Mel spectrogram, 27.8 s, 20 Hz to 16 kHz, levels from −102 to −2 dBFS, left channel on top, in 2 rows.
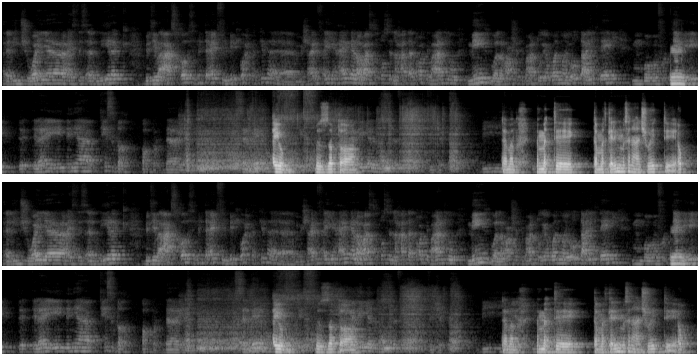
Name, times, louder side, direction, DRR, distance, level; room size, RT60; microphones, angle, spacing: voice 1, 0.0-16.4 16.7-18.0 18.5-20.0 20.6-22.1 22.4-22.9 23.5-24.9, right 1 dB, 40° right, -5 dB, 1.6 m, -53 dB
Fart, 17.4-23.2, left 1 dB, 45° left, 0.9 m, -51 dB
voice 2, 19.3-19.7 20.2-21.0 23.9-25.4 25.7-27.5, left 5 dB, 75° left, 12 dB, 0.5 m, -30 dB
11.0 x 3.8 x 3.4 m, 0.78 s
head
